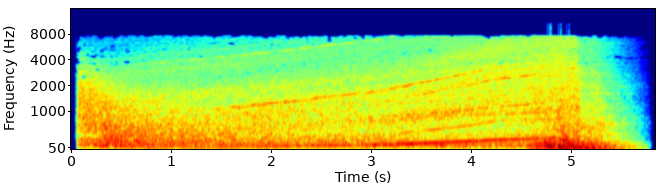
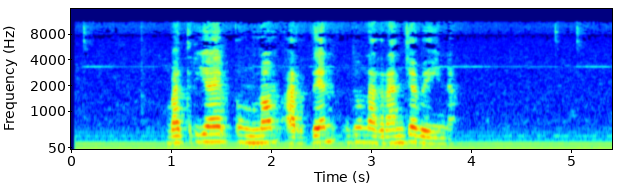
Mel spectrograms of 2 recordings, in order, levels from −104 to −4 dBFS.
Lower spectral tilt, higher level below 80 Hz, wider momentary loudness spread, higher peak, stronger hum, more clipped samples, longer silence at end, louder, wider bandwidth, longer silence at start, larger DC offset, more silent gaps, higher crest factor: first, -6.5 dB/octave vs -4.5 dB/octave; first, -22 dBFS vs -50 dBFS; second, 9 LU vs 24 LU; first, 0 dBFS vs -12 dBFS; second, none vs 50 Hz at -45 dBFS; neither; first, 0.2 s vs 0 s; first, -16 LUFS vs -29 LUFS; second, 8 kHz vs 11.5 kHz; about the same, 0.05 s vs 0.05 s; neither; neither; about the same, 16 dB vs 20 dB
